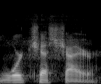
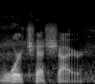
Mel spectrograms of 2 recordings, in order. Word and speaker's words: Worcestershire: shared like 3 or 4 videos / memes Worcestershire. of how to pronounce it. What's that people there, making sir jokes sauce? about it. Yeah, Yeah, right. It's Worcestershire.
